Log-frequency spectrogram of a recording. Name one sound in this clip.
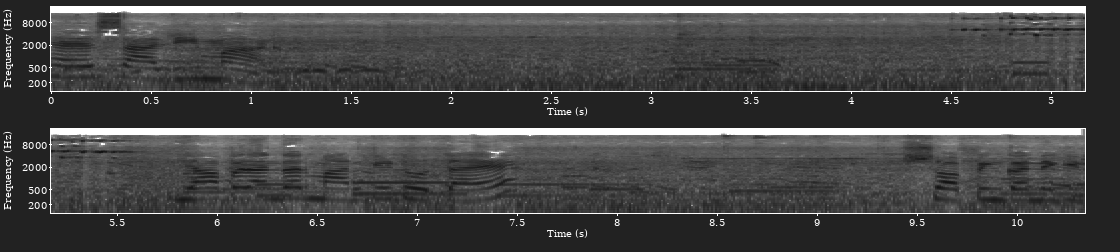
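Motor scooters and auto-rickshaws hum and pass by.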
